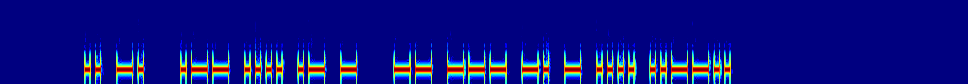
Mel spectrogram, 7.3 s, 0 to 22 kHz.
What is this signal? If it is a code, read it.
Morse code, heard as a keyed tone, about 30 wpm, 700 Hz. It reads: IN WHAT MONTH?
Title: Sentences from Top 800 Words 30wpm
